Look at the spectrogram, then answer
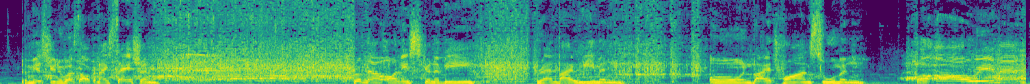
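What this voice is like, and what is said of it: Heavy, hard-to-understand accent. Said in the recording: “if you couldn't understand through the accent”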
